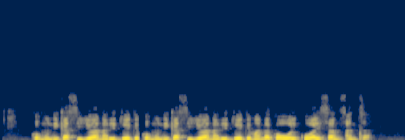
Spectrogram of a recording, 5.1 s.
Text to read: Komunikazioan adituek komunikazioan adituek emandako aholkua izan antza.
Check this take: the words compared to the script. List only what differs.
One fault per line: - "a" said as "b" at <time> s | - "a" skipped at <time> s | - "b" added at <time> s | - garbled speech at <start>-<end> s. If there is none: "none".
none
